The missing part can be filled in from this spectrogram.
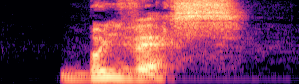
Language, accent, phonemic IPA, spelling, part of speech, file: French, Canada, /bul.vɛʁs/, bouleverses, verb, LL-Q150 (fra)-bouleverses.wav
- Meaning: second-person singular present indicative/subjunctive of bouleverser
